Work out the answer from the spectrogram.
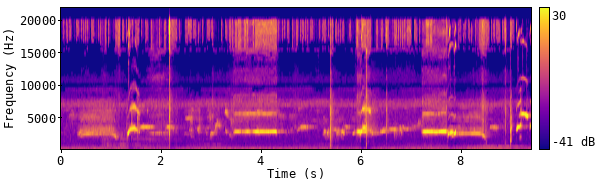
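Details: Koci-type Oriental magpie-robin singing in the morning with tail spread; long steady whistles and slurred notes separated by gaps, with a faint lower whistle near the end.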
